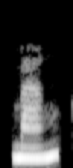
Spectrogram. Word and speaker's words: Mang: Một, Mang trong tên A Mang của nhân vật là Mang, phát âm là, máng, có nghĩa là bận rộn.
